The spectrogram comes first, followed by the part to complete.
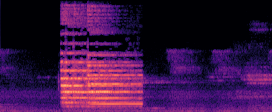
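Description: Altar bells rung at the elevation of the chalice during the consecration: one bright, many-toned peal lasting just over a second, starting about a second in and cut off suddenly.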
